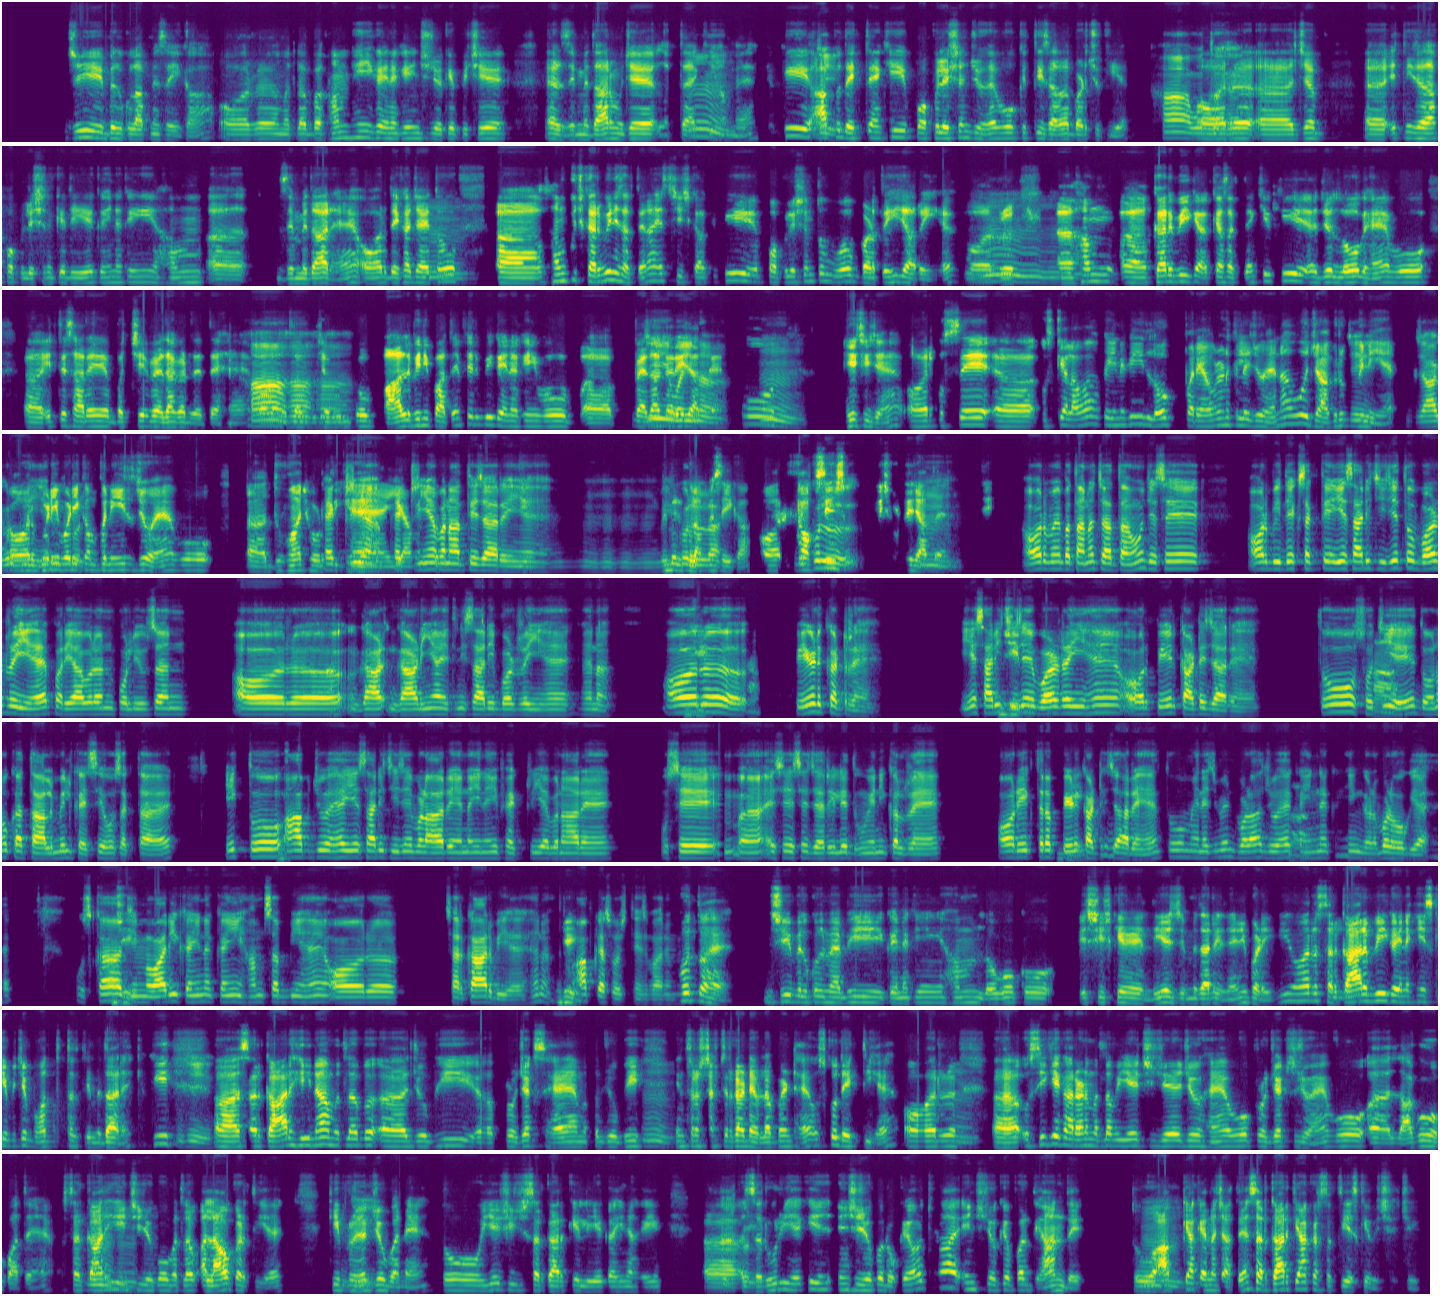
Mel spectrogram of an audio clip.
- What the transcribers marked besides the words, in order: in English: "पॉपुलेशन"; in English: "पॉपुलेशन"; in English: "पॉपुलेशन"; in English: "कंपनीज़"; in English: "टॉक्सिन्स"; in English: "पॉल्यूशन"; in English: "मैनेजमेंट"; in English: "प्रोजेक्ट्स"; in English: "इंफ्रास्ट्रक्चर"; in English: "डेवलपमेंट"; in English: "प्रोजेक्ट्स"; in English: "अलाउ"
- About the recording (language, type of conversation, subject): Hindi, unstructured, आजकल के पर्यावरण परिवर्तन के बारे में आपका क्या विचार है?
